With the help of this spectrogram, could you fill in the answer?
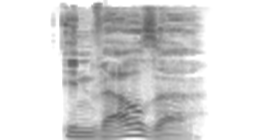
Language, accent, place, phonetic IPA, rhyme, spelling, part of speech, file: German, Germany, Berlin, [ɪnˈvɛʁzɐ], -ɛʁzɐ, inverser, adjective, De-inverser.ogg
- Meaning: inflection of invers: 1. strong/mixed nominative masculine singular 2. strong genitive/dative feminine singular 3. strong genitive plural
